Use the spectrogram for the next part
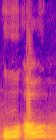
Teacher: ओ औ कंठ और ओष्ठ की सहायता से बोले जाते हैं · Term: कंठोष्ठ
